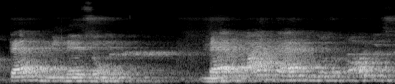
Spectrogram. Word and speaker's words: terminaison: And S is placed between two vowels. So S will be pronounced Z.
